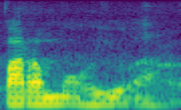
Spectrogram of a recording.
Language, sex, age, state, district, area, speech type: Santali, male, 18-30, Jharkhand, East Singhbhum, rural, spontaneous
